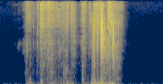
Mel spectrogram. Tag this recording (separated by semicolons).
book; newspaper; paper; pages; flipping; woosh; read; books; turning; page; flick; reading; flip; library; turn; whoosh; swoosh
